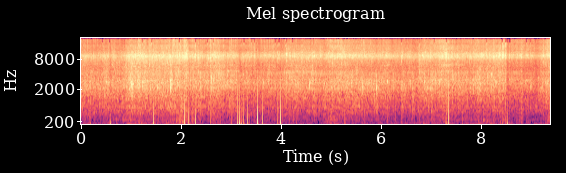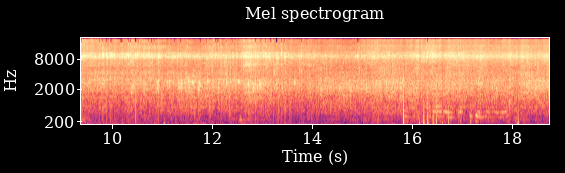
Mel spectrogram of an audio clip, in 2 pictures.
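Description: Vegetables fry steadily in a hot pan after cumin seeds and chilli are tempered in oil, a continuous broad sizzle with scattered sharp clicks and scrapes of stirring, close and fairly loud, with a voice speaking intermittently over it.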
